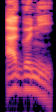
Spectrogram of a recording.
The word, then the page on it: agonie: French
